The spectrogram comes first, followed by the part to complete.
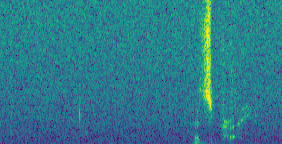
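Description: Near silence: quiet room tone, broken once by a brief faint sound about one and a half seconds in.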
